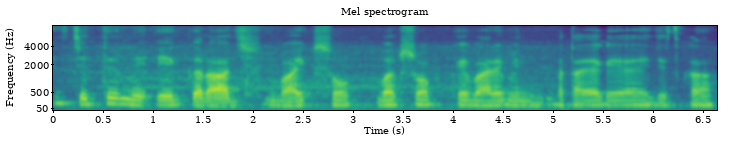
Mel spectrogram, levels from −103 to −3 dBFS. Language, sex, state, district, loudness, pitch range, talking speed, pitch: Hindi, male, Rajasthan, Jaipur, -21 LUFS, 120-135 Hz, 155 wpm, 125 Hz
